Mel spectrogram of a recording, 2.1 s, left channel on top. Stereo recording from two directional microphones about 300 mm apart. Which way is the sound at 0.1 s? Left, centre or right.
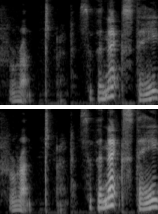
Centre.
